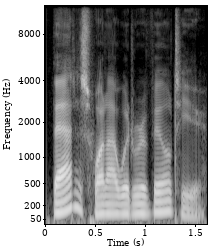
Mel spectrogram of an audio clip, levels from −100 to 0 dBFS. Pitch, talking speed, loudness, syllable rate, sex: 115 Hz, 295 wpm, -17 LUFS, 6.2 syllables/s, male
